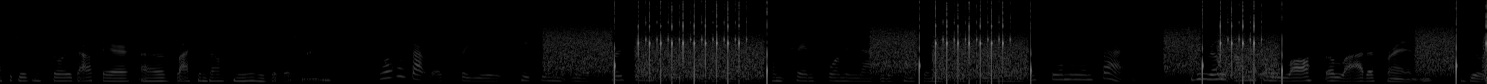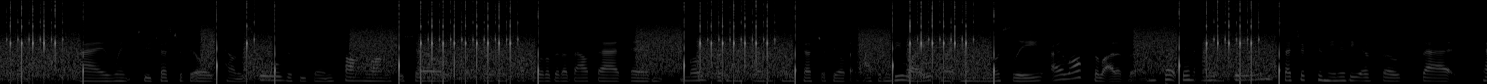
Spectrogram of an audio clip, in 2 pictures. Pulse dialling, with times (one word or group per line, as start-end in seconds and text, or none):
5.4-7.7 0
8.7-10.3 7
11.6-12.8 4
14.1-15.7 6
16.9-17.6 1
18.3-20.3 9
21.2-22.8 7
23.4-24.8 6
26.2-27.7 5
